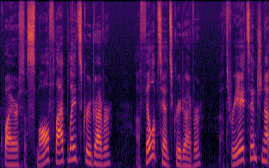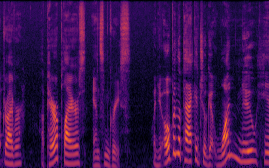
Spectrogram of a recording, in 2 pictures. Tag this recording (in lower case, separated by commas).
speech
